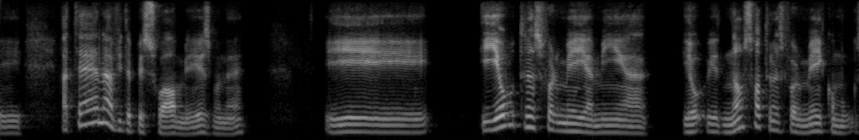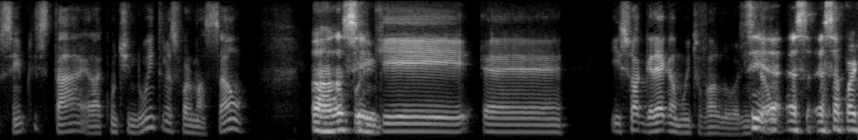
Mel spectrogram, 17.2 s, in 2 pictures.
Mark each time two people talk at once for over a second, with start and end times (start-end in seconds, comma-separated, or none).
none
